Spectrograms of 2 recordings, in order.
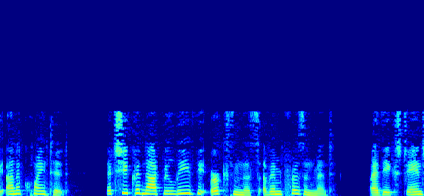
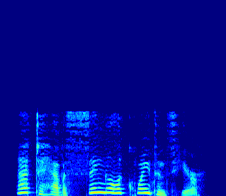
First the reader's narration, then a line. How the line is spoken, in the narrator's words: whispered Catherine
